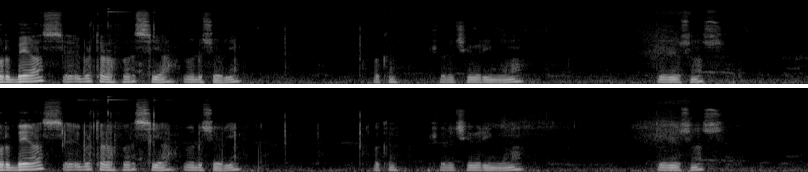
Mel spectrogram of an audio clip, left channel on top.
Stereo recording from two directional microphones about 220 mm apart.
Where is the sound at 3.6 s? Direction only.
Centre (ahead or behind).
